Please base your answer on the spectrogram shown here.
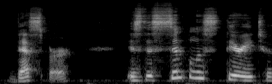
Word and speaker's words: VSEPR: receptors, but have different biological effects Valence shell electron pair repulsion theory (VSEPR, pronounced "vesper") is the simplest theory to explain ...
